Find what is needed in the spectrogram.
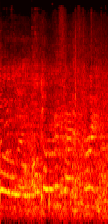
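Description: Several people talking and calling out in a large echoing hall, with one long drawn-out call near the start.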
